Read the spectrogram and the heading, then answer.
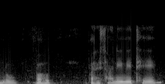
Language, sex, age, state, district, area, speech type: Hindi, female, 45-60, Uttar Pradesh, Jaunpur, rural, spontaneous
